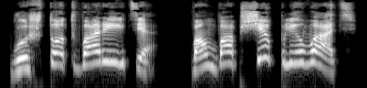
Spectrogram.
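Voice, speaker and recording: A male narrator voicing a young man, a summoner who taunts his enemies in a high, mocking tone. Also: animated, measured pace, pushed and bright, no echo, clean studio sound, exaggerated voice. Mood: outraged. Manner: shrill, mocking, taunting cackle. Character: young male summoner turned gleeful, menacing avenger. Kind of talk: audiobook character voice.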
